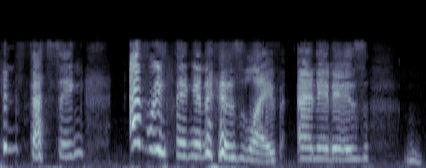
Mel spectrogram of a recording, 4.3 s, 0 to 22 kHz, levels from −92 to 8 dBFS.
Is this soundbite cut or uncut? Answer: uncut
